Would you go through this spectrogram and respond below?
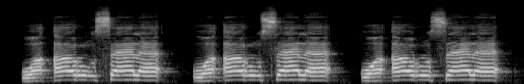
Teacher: सीन को सीटी की आवाज़ के साथ पढ़ेंगे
